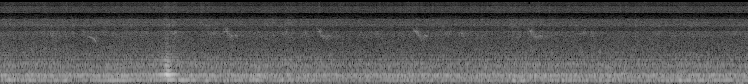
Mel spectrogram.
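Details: Honey bee hum holding a constant low buzzing tone, one short sharp click early on, soft high chirps here and there behind it.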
